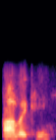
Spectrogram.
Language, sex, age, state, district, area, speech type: Hindi, male, 45-60, Uttar Pradesh, Prayagraj, rural, conversation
